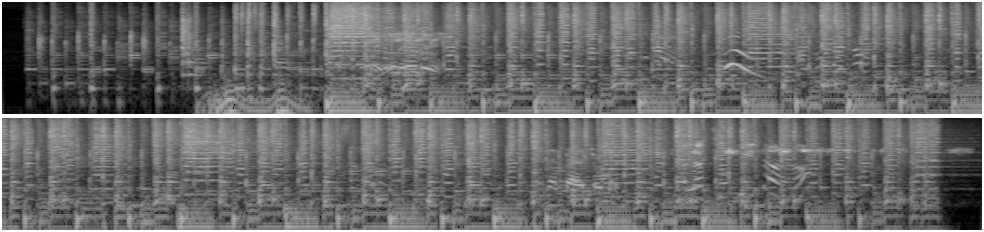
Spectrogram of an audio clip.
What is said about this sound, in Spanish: te voy a poner una canción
